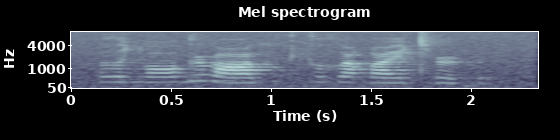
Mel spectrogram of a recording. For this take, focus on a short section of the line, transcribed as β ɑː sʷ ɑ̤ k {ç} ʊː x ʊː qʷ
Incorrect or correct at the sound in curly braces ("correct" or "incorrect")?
correct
